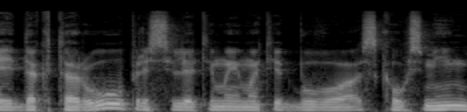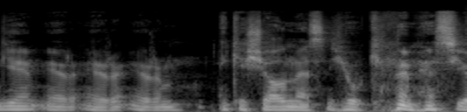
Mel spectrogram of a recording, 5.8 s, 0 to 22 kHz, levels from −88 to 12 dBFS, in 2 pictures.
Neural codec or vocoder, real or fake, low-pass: vocoder, 44.1 kHz, 128 mel bands every 256 samples, BigVGAN v2; fake; 14.4 kHz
